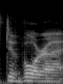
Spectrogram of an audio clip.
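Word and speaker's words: דְּבוֹרָה: that the pronunciation well in hebrew it's devorah and then in english it's deborah yeah so i combine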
